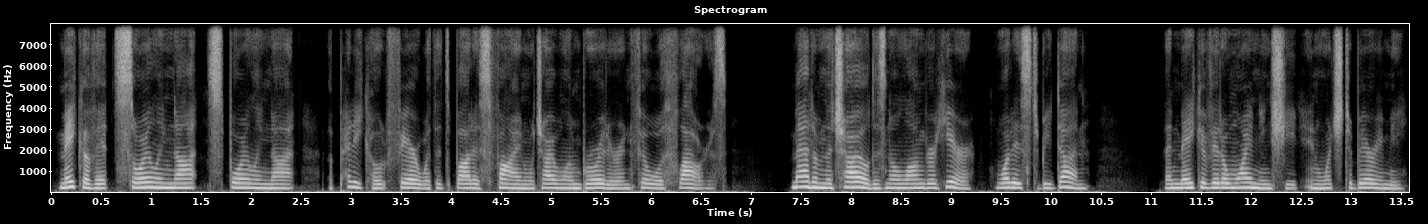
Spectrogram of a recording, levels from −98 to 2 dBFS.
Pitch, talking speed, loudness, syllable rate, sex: 200 Hz, 195 wpm, -20 LUFS, 5.3 syllables/s, female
